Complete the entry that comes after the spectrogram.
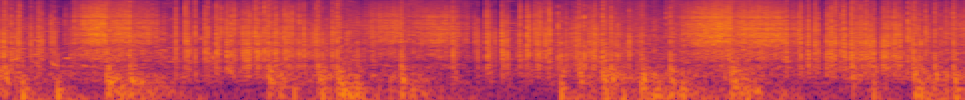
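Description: Fireworks display: many aerial shells bursting at once, a dense crackling of close-packed pops with repeated low thumps underneath.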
